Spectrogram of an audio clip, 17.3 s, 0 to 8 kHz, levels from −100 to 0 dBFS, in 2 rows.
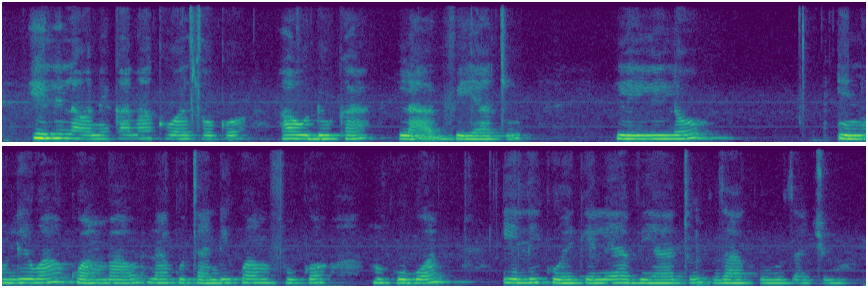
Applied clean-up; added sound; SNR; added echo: none; none; none; none.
